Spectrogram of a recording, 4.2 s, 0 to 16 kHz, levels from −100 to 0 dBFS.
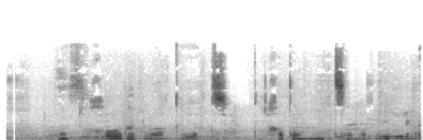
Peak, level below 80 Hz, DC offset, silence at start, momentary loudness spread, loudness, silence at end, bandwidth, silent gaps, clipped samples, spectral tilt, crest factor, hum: -14 dBFS; -72 dBFS; under 0.1%; 0.05 s; 14 LU; -32 LUFS; 0 s; 11.5 kHz; none; under 0.1%; -3 dB/octave; 18 dB; none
